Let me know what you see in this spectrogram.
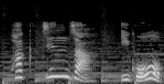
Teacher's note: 장애음과 장애음 연달아 만나면 그 발음이 뒤에 소리 지읒, 예사 소리를 쌍지읒, 된 소리로 만드는 거예요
